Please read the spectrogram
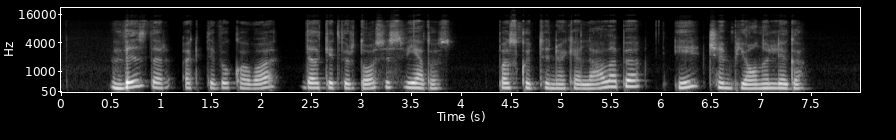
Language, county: Lithuanian, Kaunas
